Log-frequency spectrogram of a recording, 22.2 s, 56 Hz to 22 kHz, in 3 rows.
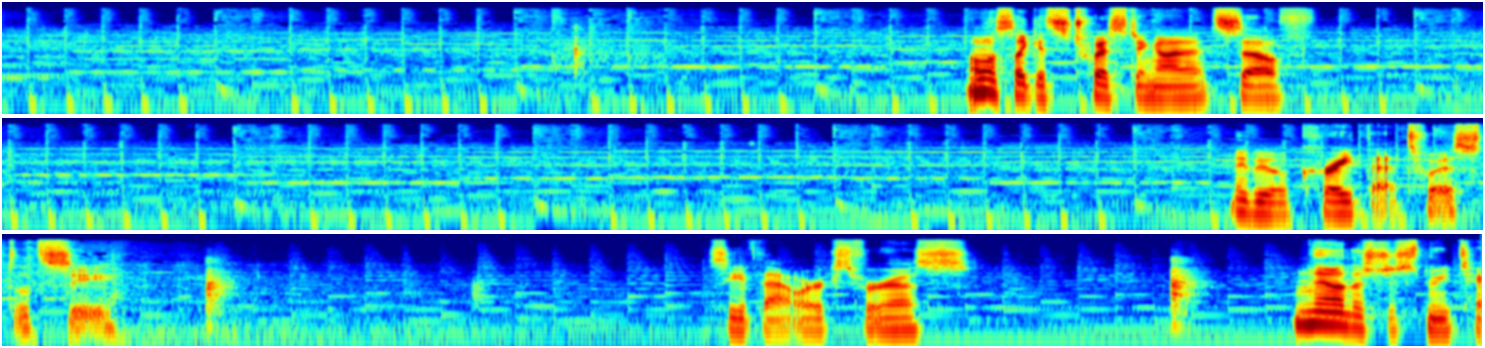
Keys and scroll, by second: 10.0 w, 21.1 ctrl+z, 21.3 ctrl+z, 21.6 ctrl+z, 21.7 ctrl+z.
